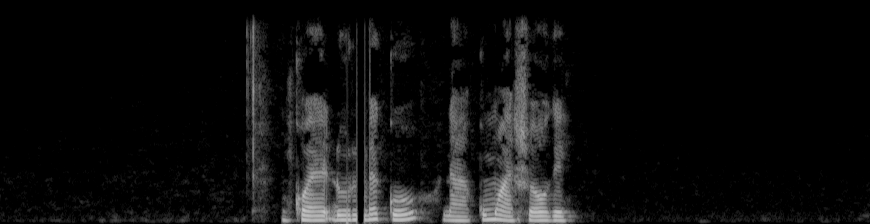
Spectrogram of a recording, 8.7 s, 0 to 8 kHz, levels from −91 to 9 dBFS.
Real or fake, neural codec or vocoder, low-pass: real; none; 7.2 kHz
